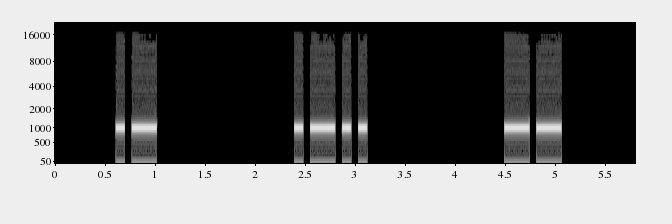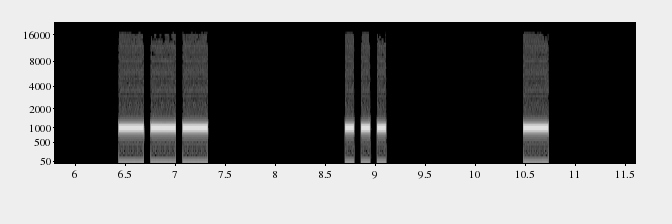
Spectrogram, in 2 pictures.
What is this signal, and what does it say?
Morse code, heard as a keyed tone, about 15 wpm, spaced as for 5 wpm, 1000 Hz. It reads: ALMOST
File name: qotdfiles / 5wpm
